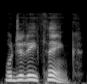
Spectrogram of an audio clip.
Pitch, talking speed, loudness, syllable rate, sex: 175 Hz, 275 wpm, -16 LUFS, 4.8 syllables/s, male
